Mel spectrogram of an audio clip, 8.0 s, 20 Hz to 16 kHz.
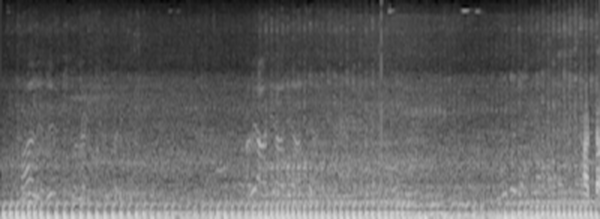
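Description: Royal Enfield Bullet Standard 350's single-cylinder engine running at low revs, a steady rapid beat, as the bike rolls slowly and sits idling.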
